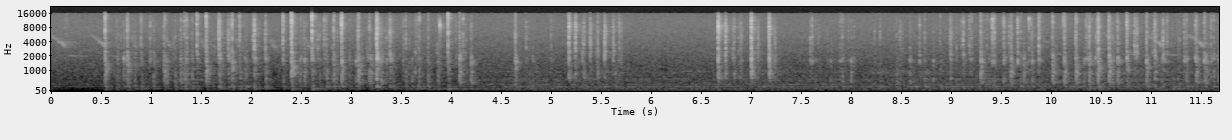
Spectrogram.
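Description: Fingertips type on a MacBook Pro laptop keyboard, striking plastic keycaps set in an aluminium body. Quick, bright clicks come in uneven bursts with short pauses between them, each tap dying away almost at once over a faint, steady low hum.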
